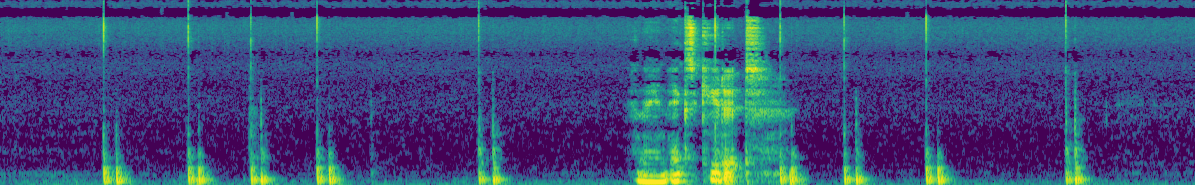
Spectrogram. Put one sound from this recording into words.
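Fingers press calculator keys with soft, muffled taps.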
